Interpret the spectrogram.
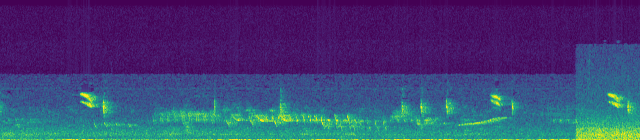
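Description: Faint birdsong: short chirps and twittering, with one rising whistle about six seconds in, over quiet room tone. A soft, even hiss comes in about seven seconds in.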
